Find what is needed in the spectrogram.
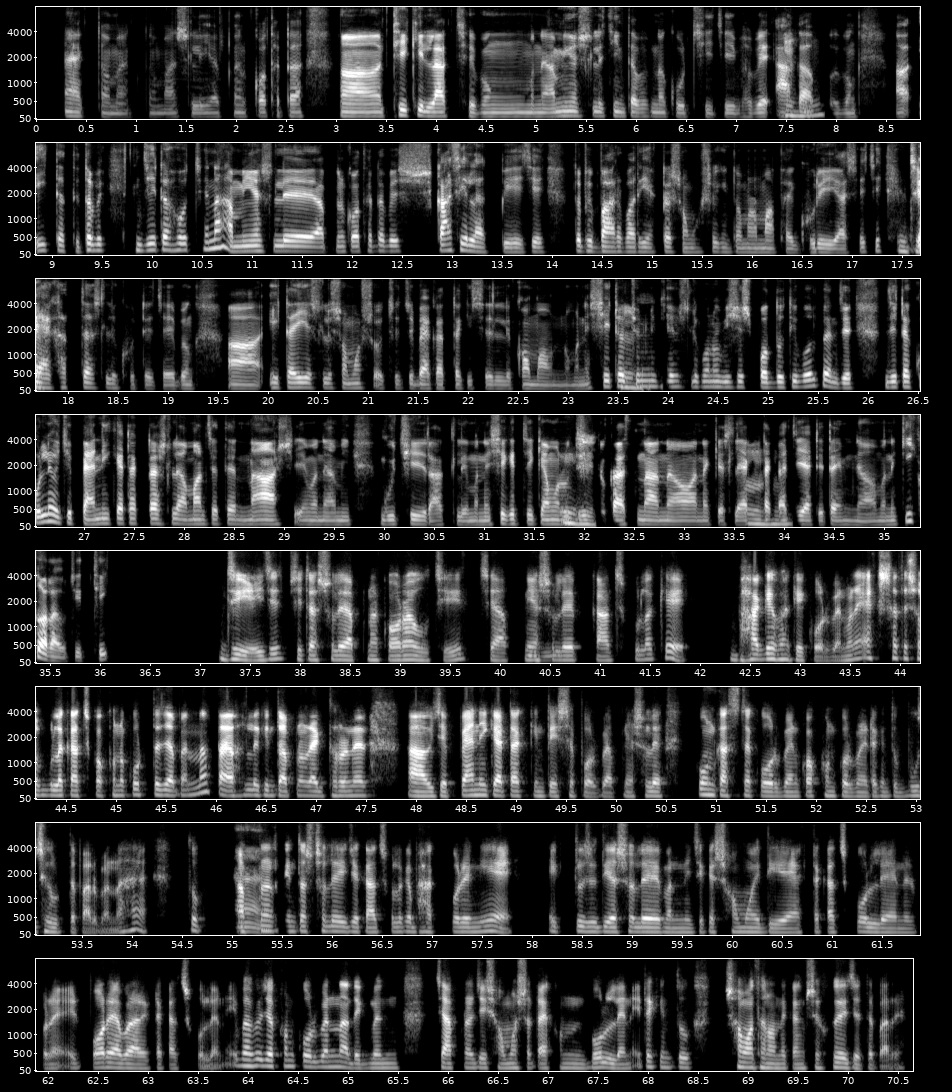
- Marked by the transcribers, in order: in English: "at a time"
- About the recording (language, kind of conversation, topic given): Bengali, advice, সময় ব্যবস্থাপনায় অসুবিধা এবং সময়মতো কাজ শেষ না করার কারণ কী?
